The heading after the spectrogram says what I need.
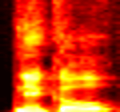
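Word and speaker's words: Nickal: Nickol is how his name is pronounced?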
